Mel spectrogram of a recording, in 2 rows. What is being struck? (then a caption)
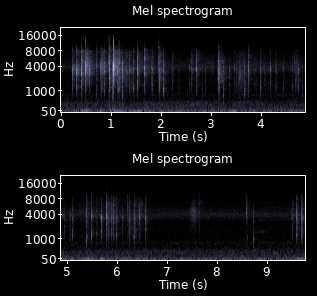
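Plastic mechanical keyboard. A $250 custom 60% mechanical keyboard with Gateron Milky Yellow switches and red and white plastic keycaps, resting on an anime desk mat, is typed with the bare fingertips of both hands. Quick, bright, irregular plastic clacks come in dense bursts at first, then thin out into lighter, sparser taps. Each keystroke is short and crisp, with almost no ring and little low end.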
